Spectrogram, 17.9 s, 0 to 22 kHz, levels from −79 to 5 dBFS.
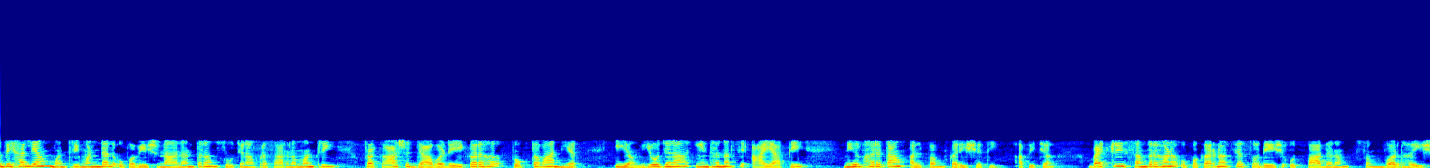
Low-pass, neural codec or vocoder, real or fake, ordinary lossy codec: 3.6 kHz; autoencoder, 48 kHz, 128 numbers a frame, DAC-VAE, trained on Japanese speech; fake; none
